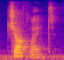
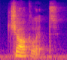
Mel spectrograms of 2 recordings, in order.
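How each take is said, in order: No difference in how they are said.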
